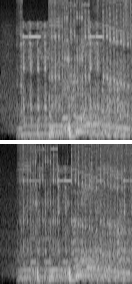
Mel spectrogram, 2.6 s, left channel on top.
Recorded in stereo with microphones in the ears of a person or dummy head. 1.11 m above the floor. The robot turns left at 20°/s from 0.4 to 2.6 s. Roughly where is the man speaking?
Left.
